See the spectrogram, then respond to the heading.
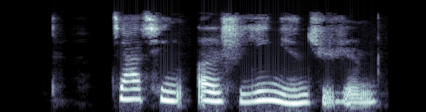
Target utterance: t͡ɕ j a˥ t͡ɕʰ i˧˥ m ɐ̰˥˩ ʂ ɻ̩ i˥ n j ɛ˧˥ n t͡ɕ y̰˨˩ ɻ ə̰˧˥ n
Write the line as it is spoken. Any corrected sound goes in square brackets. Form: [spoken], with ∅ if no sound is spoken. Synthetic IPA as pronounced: t͡ɕ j a˥ t͡ɕʰ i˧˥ [ŋ] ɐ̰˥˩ ʂ ɻ̩ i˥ n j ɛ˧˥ n t͡ɕ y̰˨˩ ɻ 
